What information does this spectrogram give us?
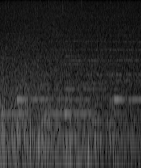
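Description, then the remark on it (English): Steady rain pours without a break, a dense hissing wash with a low, rolling rumble of thunder underneath throughout. No voices, just the continuous storm at an even, moderate loudness. “Inside her, the rain fell and would not stop.”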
